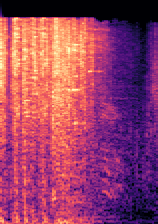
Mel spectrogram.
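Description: Rapid gunfire in a video game, a dense burst of repeated shots that fades out toward the end.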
